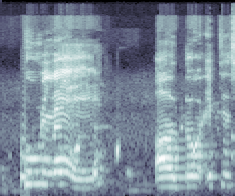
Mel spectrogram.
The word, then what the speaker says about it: boule: research this word for me it is called boule although it is spelled b-o-u-l-e look at the people who belong to that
